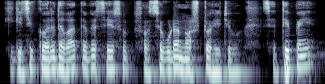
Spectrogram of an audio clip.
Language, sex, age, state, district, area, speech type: Odia, male, 18-30, Odisha, Mayurbhanj, rural, spontaneous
